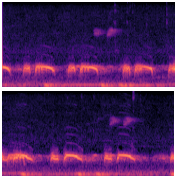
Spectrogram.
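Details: Malaysian spotted dove, a young, broken-winged but lively male, repeats bubbling, slightly wavering coos in bursts of two or three, with thin high chirps from other birds sounding twice.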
